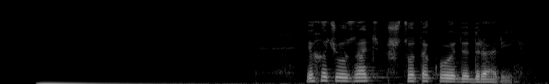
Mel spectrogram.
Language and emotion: Russian, neutral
